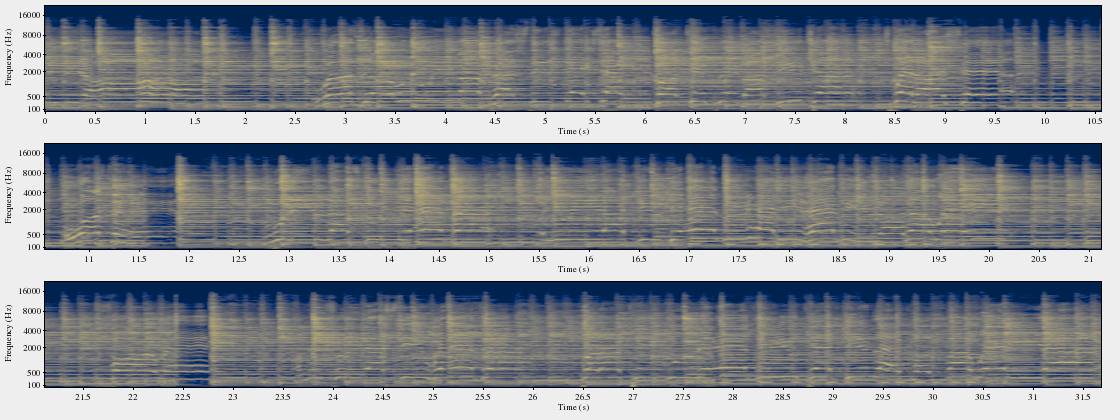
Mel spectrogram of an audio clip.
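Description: A strummed acoustic guitar with a male voice singing over it, a solo rock cover performance. The playing breaks off very briefly twice.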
